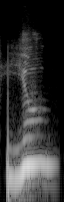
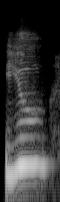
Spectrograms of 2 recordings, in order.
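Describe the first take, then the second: First: The vowel is short, one count. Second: The vowel is short, one count.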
